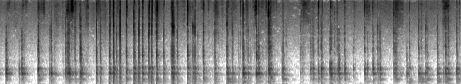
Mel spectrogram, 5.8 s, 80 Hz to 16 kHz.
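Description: Long red nails rapidly tap and scratch the solid rind of a large, whole uncut watermelon. The result is a dense run of short, dry taps with a hollow mid-range tone near 500 Hz that dies away almost instantly, mixed with bright, scratchy rasping.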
